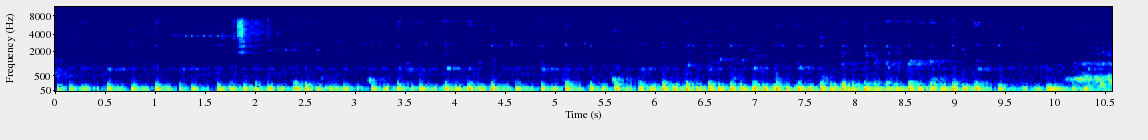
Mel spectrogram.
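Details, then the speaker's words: Honda Supra X125 brought in for a rough engine noise, with fresh oil, after repair while the oil pump is checked: even, steady low thump at idle with no knocking or top-end rattle; normal idle. "oke suara mesinnya sip sip sip"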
